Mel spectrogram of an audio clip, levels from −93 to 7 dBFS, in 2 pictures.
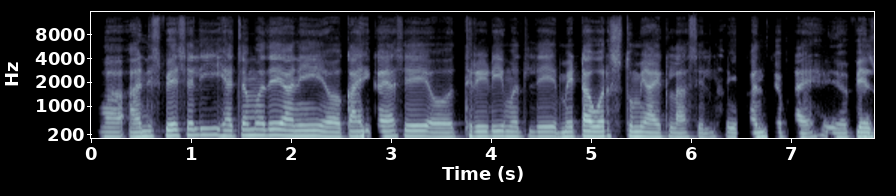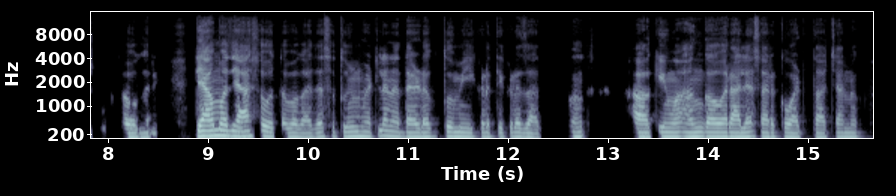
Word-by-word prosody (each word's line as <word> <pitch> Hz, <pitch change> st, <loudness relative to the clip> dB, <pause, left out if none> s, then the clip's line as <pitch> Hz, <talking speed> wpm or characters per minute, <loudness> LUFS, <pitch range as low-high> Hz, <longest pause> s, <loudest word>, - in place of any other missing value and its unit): अ, -, -, -1 dB, 0.3 s
आणि 135 Hz, +3 st, +2 dB
स्पेशली 165 Hz, +4 st, -1 dB
ह्याच्यामध्ये 170 Hz, +2 st, +1 dB
आणि 155 Hz, 0 st, +2 dB
अ, 135 Hz, -1 st, +2 dB
काही-काही 145 Hz, 0 st, 0 dB
असे 150 Hz, 0 st, -3 dB, 0.2 s
अ, 130 Hz, -, 0 dB, 0.3 s
3D 140 Hz, 0 st, +1 dB
मधले 140 Hz, 0 st, -2 dB
मेटावर्स 140 Hz, +1 st, +2 dB
तुम्ही 140 Hz, -1 st, +3 dB
ऐकला 125 Hz, 0 st, 0 dB
असेल. 125 Hz, 0 st, -7 dB
एक 125 Hz, -1 st, -3 dB
कन्सेप्ट 125 Hz, 0 st, -2 dB
आहे 130 Hz, +2 st, -5 dB
अ, -, -, -1 dB
Facebookचा 125 Hz, -1 st, 0 dB
वगैरे. 120 Hz, +1 st, -3 dB, 0.4 s
त्यामध्ये 150 Hz, 0 st, +7 dB
असं 145 Hz, +2 st, +2 dB
होतं 130 Hz, -2 st, -1 dB
बघा, 120 Hz, 0 st, -2 dB
जसं 130 Hz, +1 st, -6 dB
तुम्ही 135 Hz, +1 st, +1 dB
म्हटलं 140 Hz, +3 st, -1 dB
ना 140 Hz, -2 st, 0 dB
धडकतो 125 Hz, +2 st, 0 dB
मी 130 Hz, -1 st, +2 dB
इकडं-तिकडं 125 Hz, +1 st, -4 dB
जात 120 Hz, -2 st, -2 dB, 0.3 s
हं, 135 Hz, -, 0 dB, 0.5 s
का 125 Hz, -2 st, +4 dB
किंवा 130 Hz, -1 st, +1 dB
अंगावर 130 Hz, 0 st, +4 dB
आल्यासारखं 125 Hz, 0 st, +1 dB
वाटतं 120 Hz, 0 st, -3 dB
अचानक. 120 Hz, +1 st, -4 dB
135 Hz, 155 wpm, -24 LUFS, 125-145 Hz, 0.5 s, त्यामध्ये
